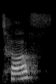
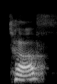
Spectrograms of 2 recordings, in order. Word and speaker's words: tough: an f just like tough just like cough they end in gh they do not end in f and they definitely do not end in ph tough once again that gh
